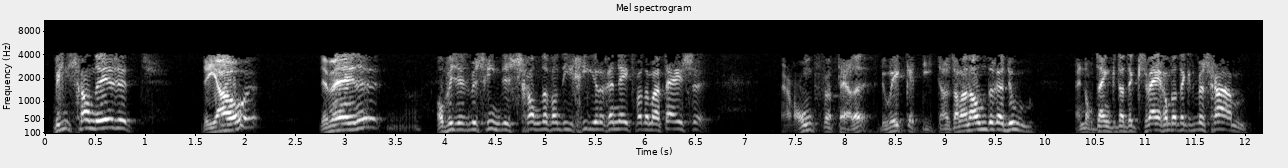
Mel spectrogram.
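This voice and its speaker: A boisterous Golden Age painter haggles and boasts in a radio play. His husky voice is fairly high and swings widely, full of exclamations and proud bluster. The old broadcast recording sounds muffled. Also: big pitch swings, normal speed, full character voice. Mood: indignant, proud. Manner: jovial haggling, theatrical exclamations and chuckles. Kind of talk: Dutch radio play acting.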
